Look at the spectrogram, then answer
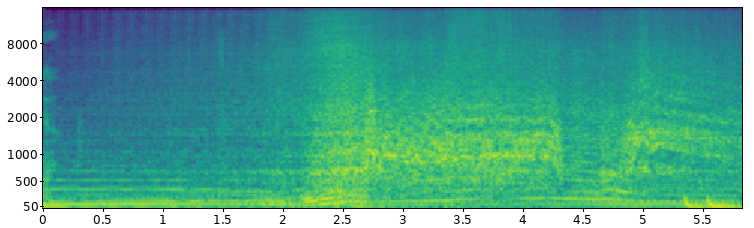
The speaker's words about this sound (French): Quelques minutes plus tard, la Peugeot 505 qui avait déposé les gangsters revient les chercher.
